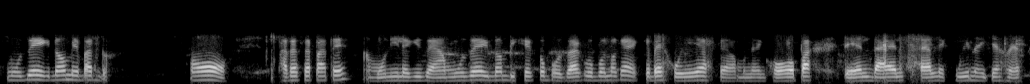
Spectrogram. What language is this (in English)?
Assamese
